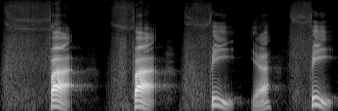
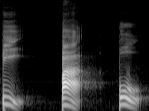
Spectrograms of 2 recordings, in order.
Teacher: ada di ee perut perut bibir perut bibir bawah ya jadi bagian yang basah bibir bawah bertemu dengan ujung dua gigi seri atas ini huruf fa fa Bukan PA bukan dua bibir disatukan pa · Ya, menyentuh ujung dua gigi seri atas. Fa, ya, disertai dengan adanya aliran udara. Dia punya sifat hams.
